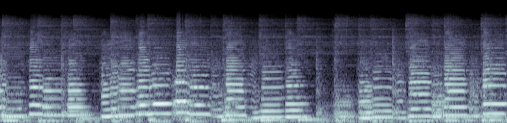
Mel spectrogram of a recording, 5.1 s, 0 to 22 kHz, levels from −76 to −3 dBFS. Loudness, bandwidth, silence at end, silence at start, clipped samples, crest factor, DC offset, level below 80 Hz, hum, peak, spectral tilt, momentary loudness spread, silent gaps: -15 LUFS; 14 kHz; 0 s; 0 s; under 0.1%; 14 dB; 0.3%; -32 dBFS; none; -2 dBFS; -6 dB/octave; 5 LU; none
